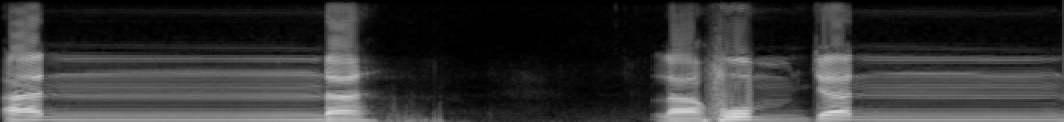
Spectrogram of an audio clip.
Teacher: Cara membacanya adalah suara an-nya kita tahan dua harokat. Anna, tidak langsung dibaca anna lahum, tapi tahan dulu. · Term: gunnah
